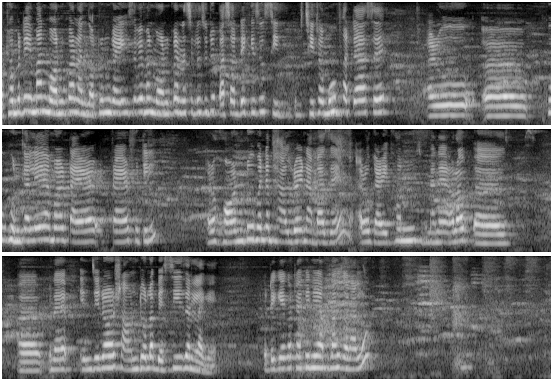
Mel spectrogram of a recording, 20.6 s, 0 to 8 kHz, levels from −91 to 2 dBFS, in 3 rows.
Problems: constant background noise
